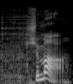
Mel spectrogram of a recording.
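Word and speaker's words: שמע: hear or listen which in Hebrew is pron pronounced shama that's where the prayer gets its name now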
